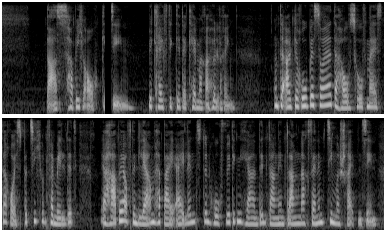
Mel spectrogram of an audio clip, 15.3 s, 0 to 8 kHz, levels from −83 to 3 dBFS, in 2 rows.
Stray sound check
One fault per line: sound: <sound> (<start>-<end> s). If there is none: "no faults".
sound: dropout (2.0-2.2 s)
